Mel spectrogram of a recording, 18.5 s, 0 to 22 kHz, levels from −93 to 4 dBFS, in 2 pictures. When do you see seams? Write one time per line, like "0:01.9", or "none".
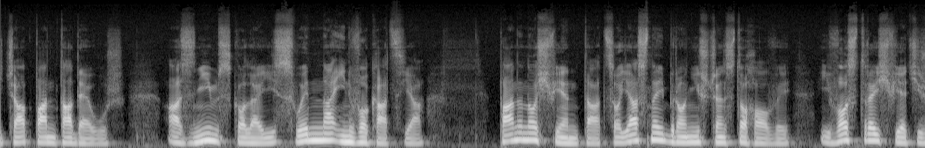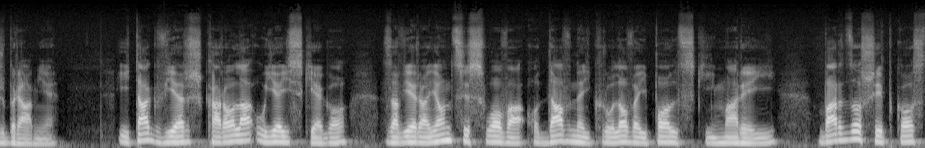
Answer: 0:10.4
